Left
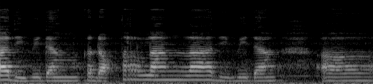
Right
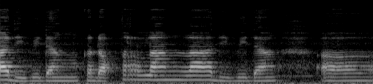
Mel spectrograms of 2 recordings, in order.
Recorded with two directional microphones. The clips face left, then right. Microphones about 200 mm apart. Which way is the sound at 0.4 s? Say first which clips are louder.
Right 1 dB; 40° right (ahead or behind).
